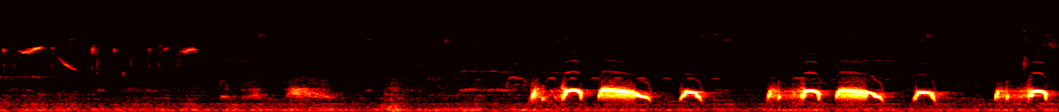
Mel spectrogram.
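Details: Spotted dove, called tekukur, with a faint chirp and a quiet stretch first, then two full coo phrases. Short notes lead into a long drawn coo that ends on a clipped note.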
